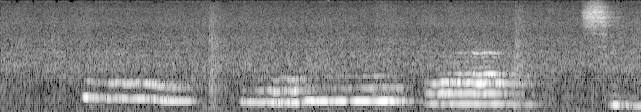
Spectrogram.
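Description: A woman's voice sustaining long wordless notes, about four of them, each held a second or so and sliding gently down between pitches, with a short break near two seconds in.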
